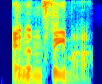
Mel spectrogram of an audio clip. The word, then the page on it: enanthema: British English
